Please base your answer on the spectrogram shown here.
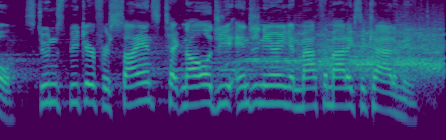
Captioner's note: cheering and applause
